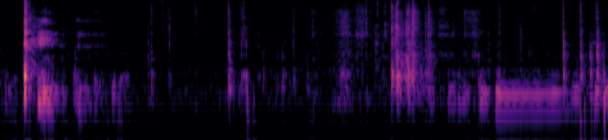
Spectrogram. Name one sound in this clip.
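Plastic wrapping crinkles as an item is unpacked.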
